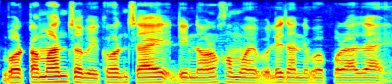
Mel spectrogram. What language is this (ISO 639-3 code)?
asm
